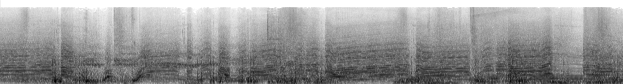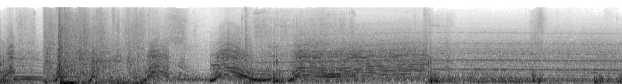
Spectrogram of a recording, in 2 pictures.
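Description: A racing car engine roars and revs up and down at high speed.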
